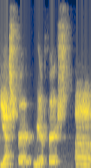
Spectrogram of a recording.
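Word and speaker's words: Jesper Myrfors: Yeah, and I think that that's wonderful, the way that I believe it's pronounced Jesper Mirfors.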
